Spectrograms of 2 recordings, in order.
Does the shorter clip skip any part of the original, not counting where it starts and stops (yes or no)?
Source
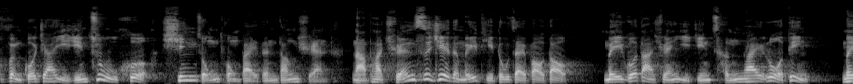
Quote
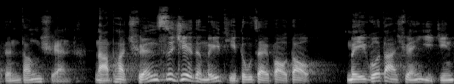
no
